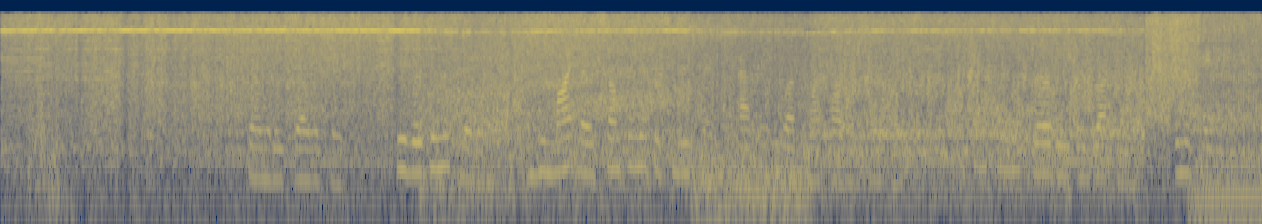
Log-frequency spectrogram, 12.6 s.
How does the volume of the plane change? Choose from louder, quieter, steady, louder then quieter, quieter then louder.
steady.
